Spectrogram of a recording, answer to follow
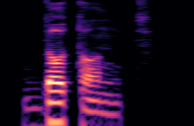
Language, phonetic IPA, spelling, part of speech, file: Polish, [ˈdɔtɔ̃nt], dotąd, pronoun / conjunction, Pl-dotąd.ogg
